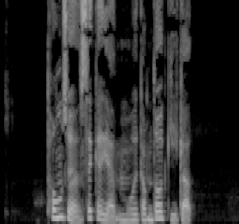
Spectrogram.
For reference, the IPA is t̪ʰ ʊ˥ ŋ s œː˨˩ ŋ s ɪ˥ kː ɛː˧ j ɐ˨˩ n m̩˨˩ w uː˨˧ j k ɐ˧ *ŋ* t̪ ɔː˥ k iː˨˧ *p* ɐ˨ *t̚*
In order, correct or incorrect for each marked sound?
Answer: incorrect: m, incorrect: k, correct

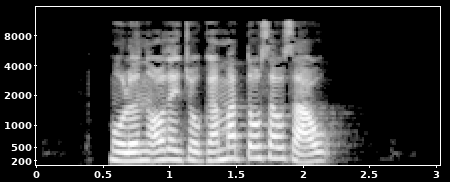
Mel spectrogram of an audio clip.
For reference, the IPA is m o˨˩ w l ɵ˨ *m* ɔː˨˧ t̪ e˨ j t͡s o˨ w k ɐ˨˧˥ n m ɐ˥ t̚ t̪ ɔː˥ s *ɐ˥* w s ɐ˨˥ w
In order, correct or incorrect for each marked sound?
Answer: incorrect: n, correct

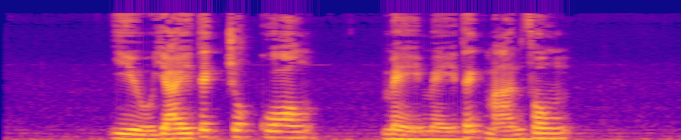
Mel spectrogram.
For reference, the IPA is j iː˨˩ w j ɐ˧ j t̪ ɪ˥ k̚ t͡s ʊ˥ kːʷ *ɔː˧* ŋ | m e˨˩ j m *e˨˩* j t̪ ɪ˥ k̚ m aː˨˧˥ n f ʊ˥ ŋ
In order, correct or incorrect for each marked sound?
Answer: incorrect: ɔː˥, correct

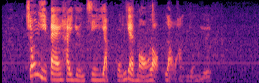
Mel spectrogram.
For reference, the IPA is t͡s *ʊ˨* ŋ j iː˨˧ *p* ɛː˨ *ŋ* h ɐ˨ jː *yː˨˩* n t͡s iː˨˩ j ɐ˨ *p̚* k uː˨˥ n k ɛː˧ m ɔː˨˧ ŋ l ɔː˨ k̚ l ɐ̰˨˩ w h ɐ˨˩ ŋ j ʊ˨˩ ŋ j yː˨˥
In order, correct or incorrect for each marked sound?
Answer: incorrect: ʊ˥, correct, correct, correct, correct

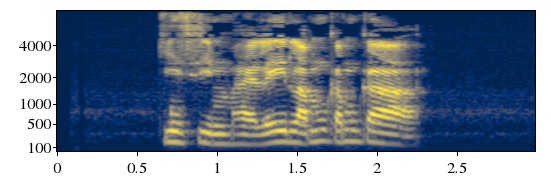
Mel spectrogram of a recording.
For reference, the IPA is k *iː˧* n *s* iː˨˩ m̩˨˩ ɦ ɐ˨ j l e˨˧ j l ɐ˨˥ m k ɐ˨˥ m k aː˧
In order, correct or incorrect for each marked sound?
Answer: correct, correct

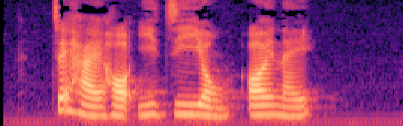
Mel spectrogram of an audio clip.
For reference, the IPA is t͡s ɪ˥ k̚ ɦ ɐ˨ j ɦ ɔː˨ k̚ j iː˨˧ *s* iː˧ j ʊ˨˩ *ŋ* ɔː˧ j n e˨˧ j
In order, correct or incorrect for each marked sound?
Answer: incorrect: t͡s, correct

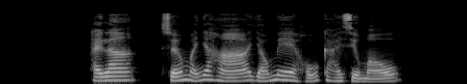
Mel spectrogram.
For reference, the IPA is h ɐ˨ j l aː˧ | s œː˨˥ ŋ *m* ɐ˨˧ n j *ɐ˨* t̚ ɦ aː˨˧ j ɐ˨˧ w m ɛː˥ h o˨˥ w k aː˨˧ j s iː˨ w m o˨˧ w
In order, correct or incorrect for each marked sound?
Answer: correct, incorrect: ɐ˥

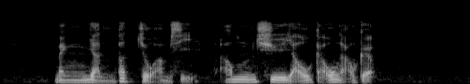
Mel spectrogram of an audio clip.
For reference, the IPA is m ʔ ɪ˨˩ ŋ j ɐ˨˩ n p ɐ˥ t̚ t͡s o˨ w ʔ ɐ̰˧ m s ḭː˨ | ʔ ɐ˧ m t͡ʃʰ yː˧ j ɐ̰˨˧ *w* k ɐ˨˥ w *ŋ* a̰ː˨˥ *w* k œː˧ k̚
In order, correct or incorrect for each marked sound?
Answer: correct, correct, correct

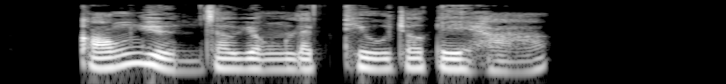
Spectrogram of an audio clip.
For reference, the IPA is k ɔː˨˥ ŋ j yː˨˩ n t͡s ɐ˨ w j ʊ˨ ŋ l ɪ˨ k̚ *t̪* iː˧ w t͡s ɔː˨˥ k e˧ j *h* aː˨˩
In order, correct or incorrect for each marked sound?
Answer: incorrect: t̪ʰ, correct

